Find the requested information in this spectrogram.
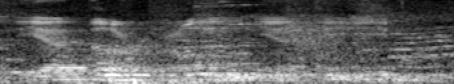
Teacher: ketika yad'ul ainnya ada tasdid ya, tasdid maka ditahan dulu, ditekan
